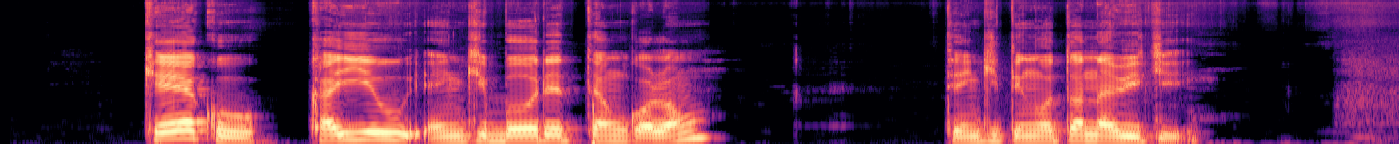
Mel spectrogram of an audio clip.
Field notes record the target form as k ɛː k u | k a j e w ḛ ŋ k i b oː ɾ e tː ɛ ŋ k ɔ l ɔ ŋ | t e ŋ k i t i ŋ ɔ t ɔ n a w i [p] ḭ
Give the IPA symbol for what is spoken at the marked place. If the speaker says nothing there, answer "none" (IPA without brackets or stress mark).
k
